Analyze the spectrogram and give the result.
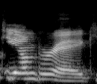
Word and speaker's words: Guillain-Barré: You've had a number of autoimmune diagnoses yourself, including am I saying this right? Guillain-Barré syndrome? – Oh, Guillain-Barré. Guillain-Barré, yes.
